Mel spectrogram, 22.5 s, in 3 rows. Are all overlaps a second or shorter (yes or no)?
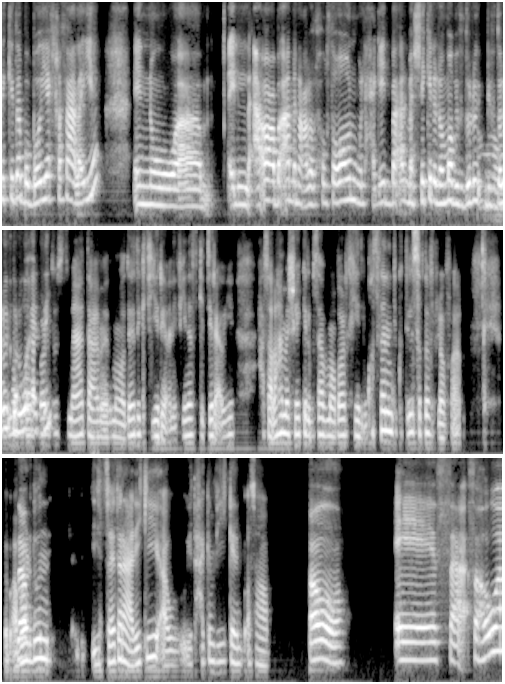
no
